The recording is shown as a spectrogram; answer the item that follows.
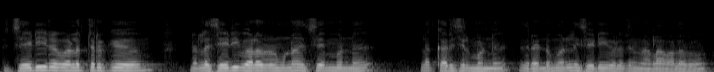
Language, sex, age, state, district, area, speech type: Tamil, male, 60+, Tamil Nadu, Coimbatore, urban, spontaneous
